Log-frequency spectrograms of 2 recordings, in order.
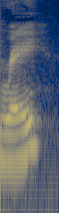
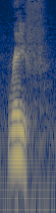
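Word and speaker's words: Ralph: Pronounces his name Ray. – Rafe.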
